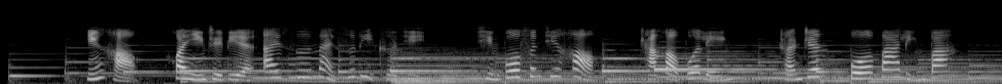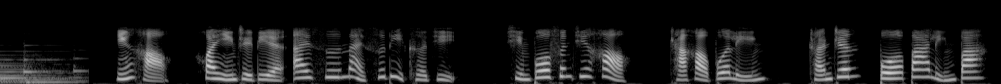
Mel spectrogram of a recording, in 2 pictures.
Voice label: chinese mandarin female; dictor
